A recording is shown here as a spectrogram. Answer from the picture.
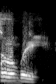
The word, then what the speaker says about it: Hurley: Hurley, H-U-R-L-E-Y, Dan Hurley. – Did I say it wrong? Hurley. – Harley, Hurley. – Sorry, I pronounced it wrong, but I know it. Hurley, like the surfboard company, right?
